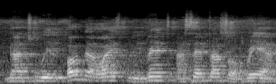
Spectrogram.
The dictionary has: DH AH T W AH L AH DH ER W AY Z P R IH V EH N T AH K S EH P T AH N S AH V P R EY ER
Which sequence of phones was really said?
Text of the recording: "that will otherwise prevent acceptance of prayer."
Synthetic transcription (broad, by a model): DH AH T W AH L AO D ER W AY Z P R IH V EH N T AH S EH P T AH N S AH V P R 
